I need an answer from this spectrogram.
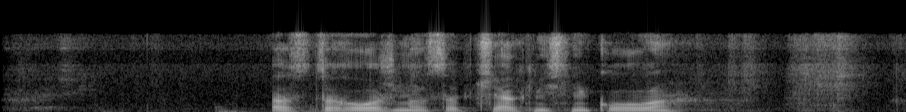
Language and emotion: Russian, neutral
